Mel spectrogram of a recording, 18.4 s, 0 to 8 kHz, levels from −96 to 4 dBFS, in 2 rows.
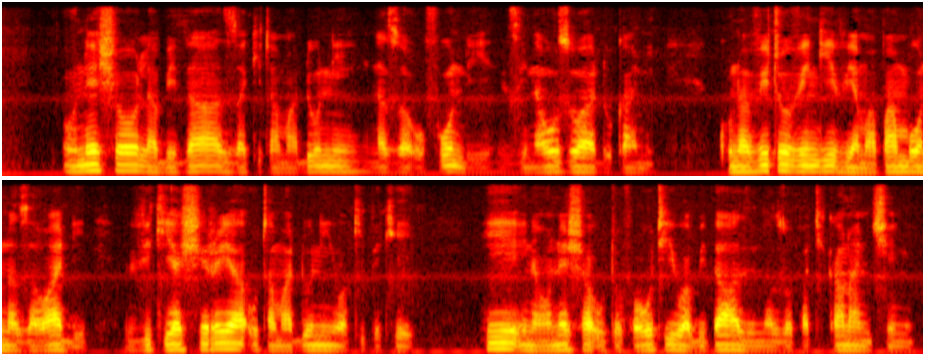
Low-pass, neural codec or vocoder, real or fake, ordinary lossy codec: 7.2 kHz; none; real; MP3, 48 kbps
